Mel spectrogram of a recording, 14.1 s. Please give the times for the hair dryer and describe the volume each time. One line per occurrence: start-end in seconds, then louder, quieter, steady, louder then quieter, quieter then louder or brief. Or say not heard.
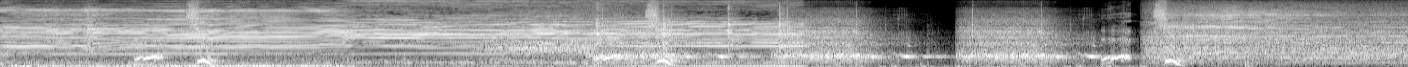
4.7-14.0 steady.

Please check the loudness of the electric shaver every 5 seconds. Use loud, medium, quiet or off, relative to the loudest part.
loud, loud, medium.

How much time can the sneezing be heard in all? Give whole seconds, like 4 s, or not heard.
3 s.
